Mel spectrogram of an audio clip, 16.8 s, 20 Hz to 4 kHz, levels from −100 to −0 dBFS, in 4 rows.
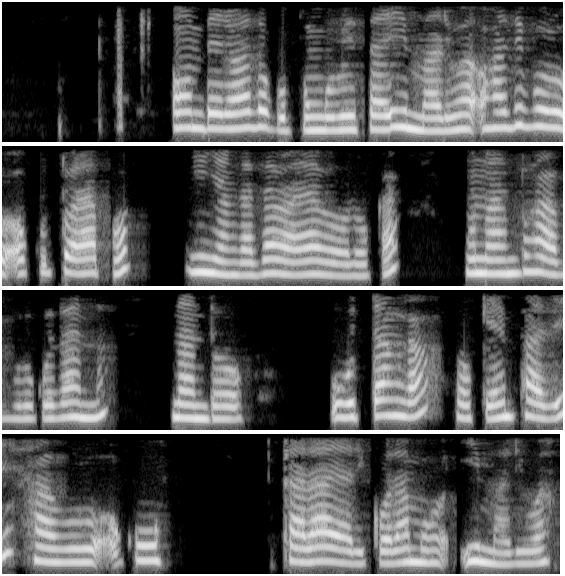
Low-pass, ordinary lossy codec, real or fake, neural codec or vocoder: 3.6 kHz; AAC, 24 kbps; real; none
